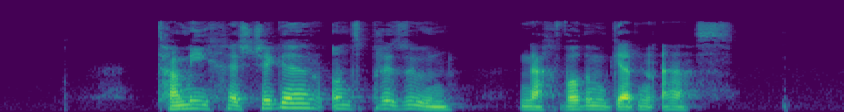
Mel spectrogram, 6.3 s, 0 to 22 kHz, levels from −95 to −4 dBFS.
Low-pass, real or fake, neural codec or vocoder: 9.9 kHz; real; none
